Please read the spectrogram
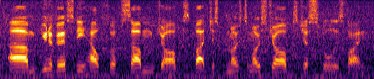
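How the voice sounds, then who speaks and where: Here a man speaks in a New Zealand accent with very wide pitch swings. He barely pauses, and there is audible room echo. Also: medium pitch for a man, fairly slow pace. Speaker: foreign tourist interviewed in park. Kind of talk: casual interview. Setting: outdoors in a park. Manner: hesitant.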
